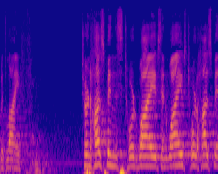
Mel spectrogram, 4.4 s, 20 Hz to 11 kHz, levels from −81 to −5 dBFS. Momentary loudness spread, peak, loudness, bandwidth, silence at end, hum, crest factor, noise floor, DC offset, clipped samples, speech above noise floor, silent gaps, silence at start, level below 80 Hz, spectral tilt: 20 LU; -8 dBFS; -30 LUFS; 9.4 kHz; 0 s; none; 22 dB; -62 dBFS; under 0.1%; under 0.1%; 33 dB; none; 0 s; -34 dBFS; -5.5 dB/octave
